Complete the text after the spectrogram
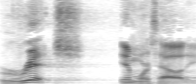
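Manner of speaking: slow, weighty stress on the word rich.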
